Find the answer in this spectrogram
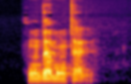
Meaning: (adjective) fundamental; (noun) fundamental (that which is fundamental)
- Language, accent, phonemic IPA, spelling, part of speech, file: French, France, /fɔ̃.da.mɑ̃.tal/, fondamental, adjective / noun, LL-Q150 (fra)-fondamental.wav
